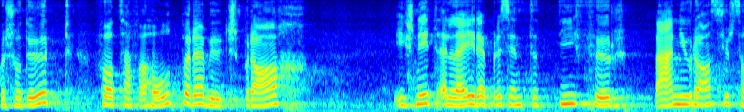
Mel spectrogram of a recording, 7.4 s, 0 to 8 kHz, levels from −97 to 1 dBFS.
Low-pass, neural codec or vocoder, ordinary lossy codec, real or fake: none; codec, 16 kHz, 16 kbps, FunCodec, trained on Chinese and English, 50 frames a second; none; fake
